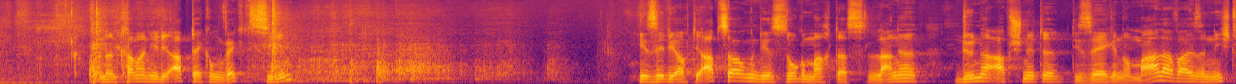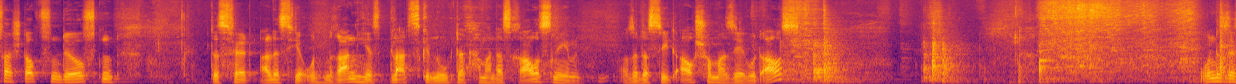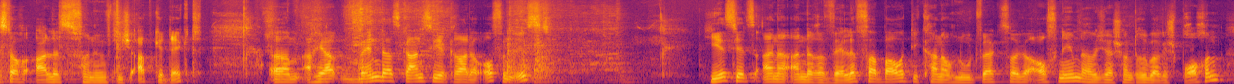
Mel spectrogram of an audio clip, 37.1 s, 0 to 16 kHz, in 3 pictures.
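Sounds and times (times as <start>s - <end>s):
saw cover sliding scrape: 2.9s - 5.6s, 20.2s - 21.0s, 22.7s - 24.8s, 27.8s - 31.2s.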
